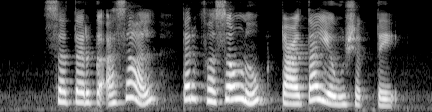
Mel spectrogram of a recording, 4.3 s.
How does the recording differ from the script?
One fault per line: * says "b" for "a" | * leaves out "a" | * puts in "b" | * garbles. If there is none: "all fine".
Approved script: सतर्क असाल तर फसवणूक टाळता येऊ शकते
all fine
